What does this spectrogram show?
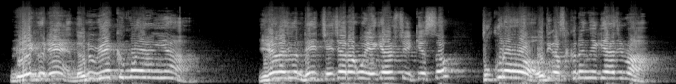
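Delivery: high-pitched, hammed-up telling-off; mock scolding. Jesus berating a failed disciple, pretend angry scolding.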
